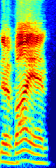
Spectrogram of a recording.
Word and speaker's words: Niviane: How do you pronounce it? IMAGIKA. Yep. And then NIVIANE.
